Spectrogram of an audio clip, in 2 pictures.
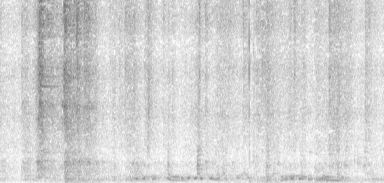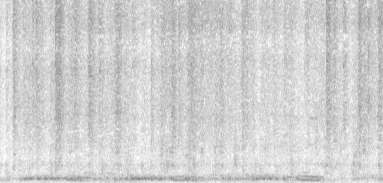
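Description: Lahore pigeons coo in a steady, repeated low burbling, several birds close by, with faint rustling in the background.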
